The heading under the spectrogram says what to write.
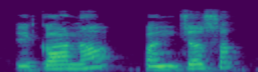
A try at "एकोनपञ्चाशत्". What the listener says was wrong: एकोन, ए ओकारे दीर्घ, एकोन बोलুন, एও दीर्घ করুন, एकोनपञ्चाशत्। एकोनो ना, एकोनपञ्चाशत्।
